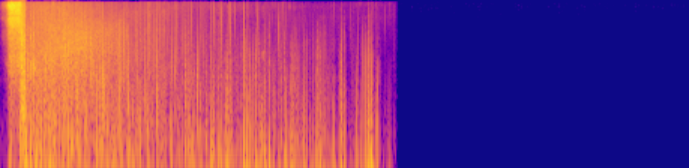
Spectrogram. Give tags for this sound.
air
beer
bubbles
can
distortion
explosion
gas
loud
open

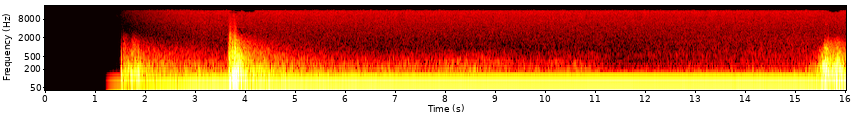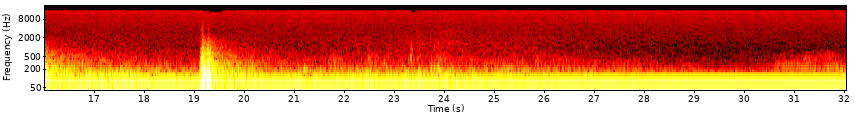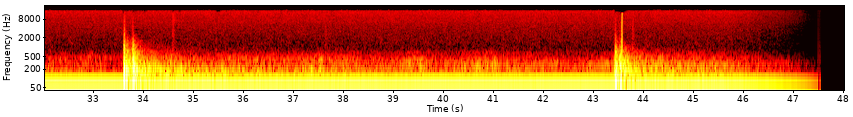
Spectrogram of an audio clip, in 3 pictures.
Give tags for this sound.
away
boom
explosion
far
sonic
sound-barrier

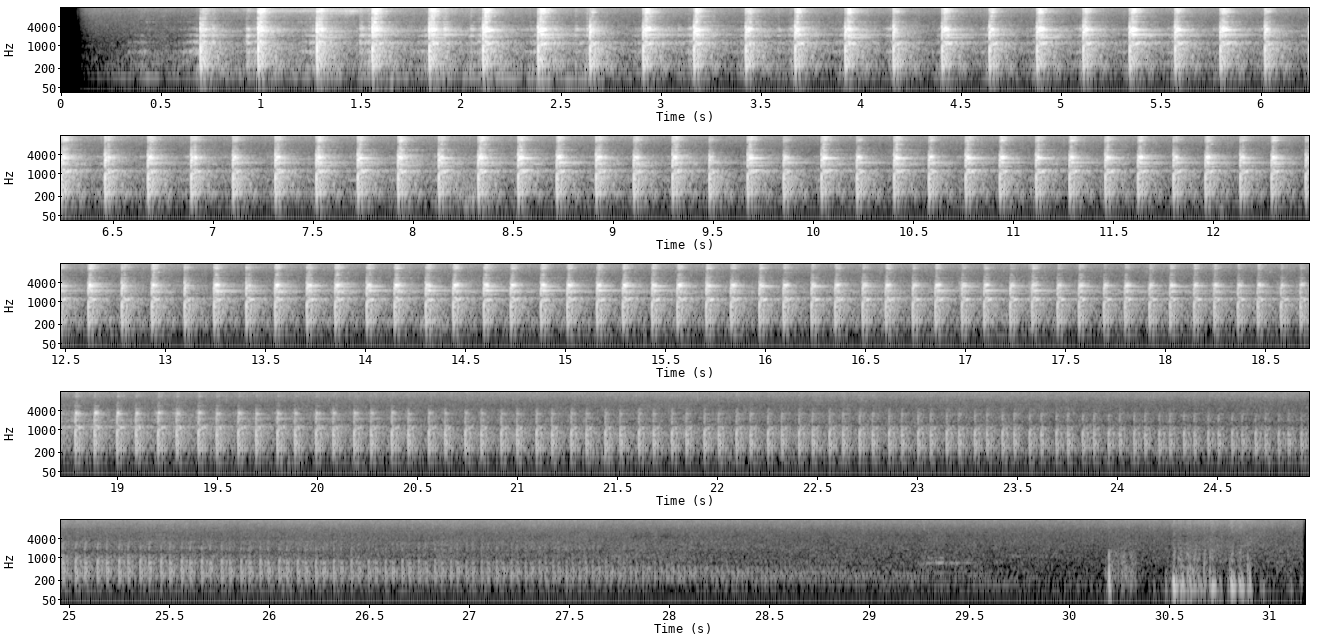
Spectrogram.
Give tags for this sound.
percussion
pans
pot
annoying
kitchen
metal
pan
Lid
rocking
metallic
pots

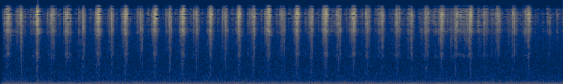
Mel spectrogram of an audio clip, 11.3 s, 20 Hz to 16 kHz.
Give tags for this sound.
keys
MTC500-M002-s14
pitch

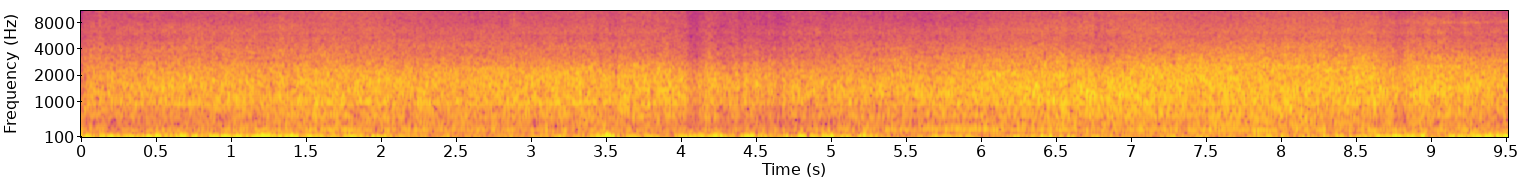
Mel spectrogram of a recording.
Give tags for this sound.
cars
noise
road
traffic

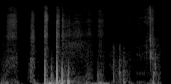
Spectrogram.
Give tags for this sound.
open
book
journal
turning
paper
game
reading
folder
anime
newspaper
flip
pewdiepie
magazine
page
turn

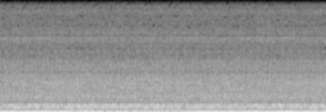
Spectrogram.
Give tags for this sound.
Sound-Effect
Soundscape
Freeze
Background
Perpetual
Everlasting
Still
Atmospheric

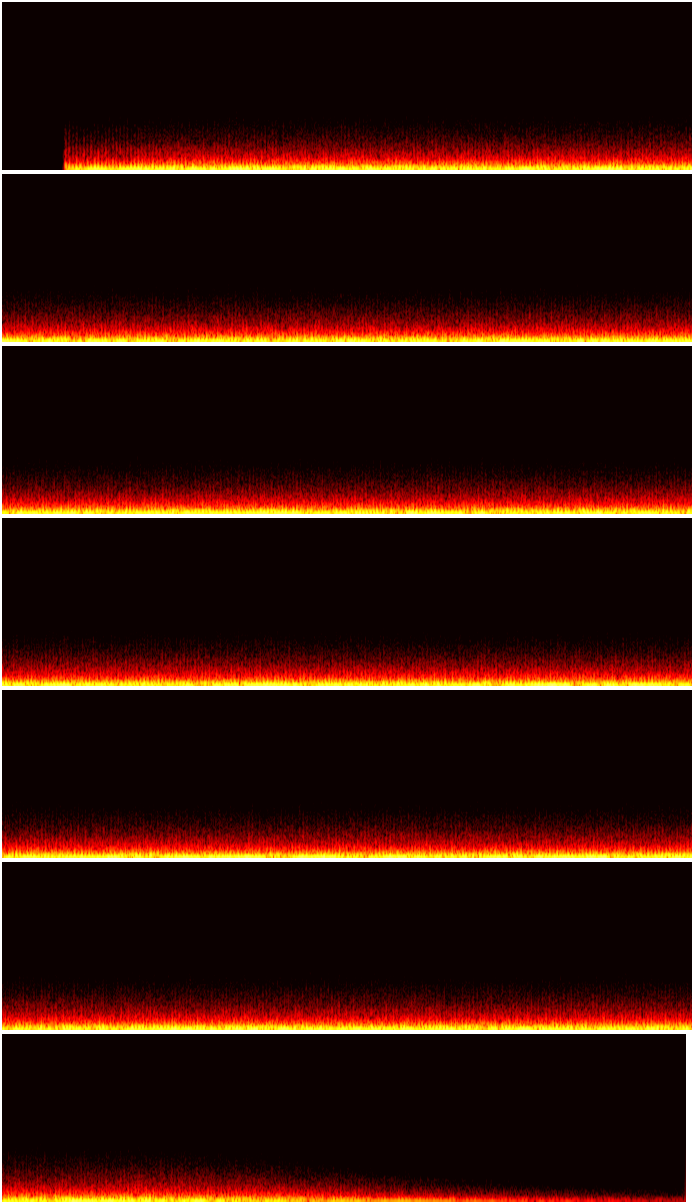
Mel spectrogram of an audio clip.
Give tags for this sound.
future
ambient
futuristic
sci-fi
energy
impulsion
deep
starship
hover
background
space
electronic
emergency
drive
spaceship
atmosphere
engine
sound-design
machine
rumble
dark
fx
Room
effect
bridge
noise
ambience
pad
soundscape
drone

